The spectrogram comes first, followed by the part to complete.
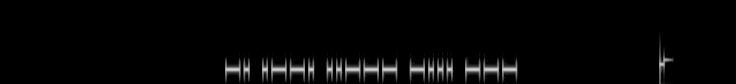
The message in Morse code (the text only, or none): NP2BO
